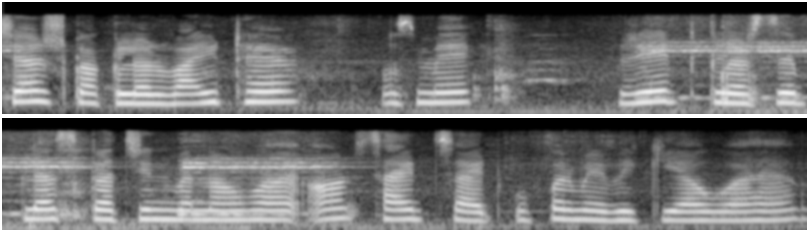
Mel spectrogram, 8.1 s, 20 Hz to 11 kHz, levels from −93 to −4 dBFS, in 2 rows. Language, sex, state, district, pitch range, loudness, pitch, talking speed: Hindi, female, Jharkhand, Deoghar, 235-265 Hz, -15 LUFS, 250 Hz, 180 wpm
